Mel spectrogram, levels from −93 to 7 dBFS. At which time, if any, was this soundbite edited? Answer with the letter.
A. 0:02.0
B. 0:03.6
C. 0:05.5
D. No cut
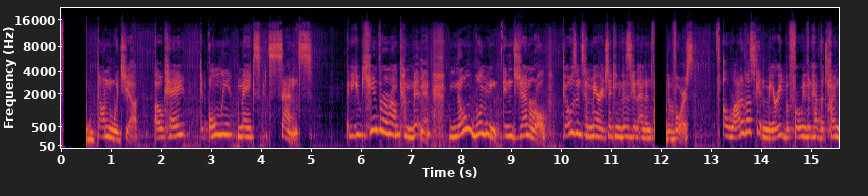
A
